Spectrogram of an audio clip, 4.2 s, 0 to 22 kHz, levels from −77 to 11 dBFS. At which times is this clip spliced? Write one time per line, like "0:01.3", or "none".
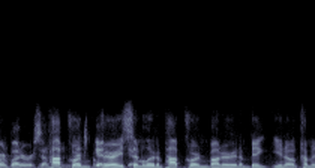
none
